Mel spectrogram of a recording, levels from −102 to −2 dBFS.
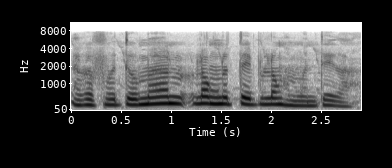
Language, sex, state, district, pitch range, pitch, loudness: Wancho, female, Arunachal Pradesh, Longding, 200-245 Hz, 225 Hz, -12 LUFS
